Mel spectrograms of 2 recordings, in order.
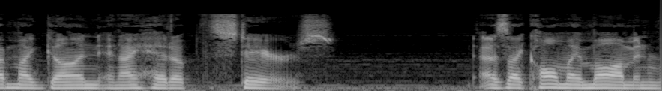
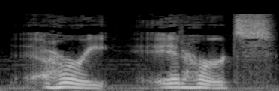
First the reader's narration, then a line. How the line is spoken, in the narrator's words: He pleaded and replied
